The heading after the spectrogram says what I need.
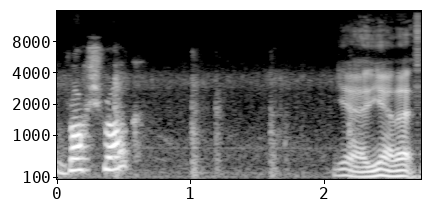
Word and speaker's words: Roche Rock: at rock the rochelle how do you say roche rock yeah yeah that sounds sorry i'd faded myself down then uh yes when he arrived at roche rock the height made him think again i'll never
